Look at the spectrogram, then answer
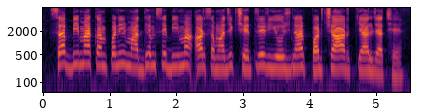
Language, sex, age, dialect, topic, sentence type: Magahi, male, 18-24, Northeastern/Surjapuri, banking, statement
